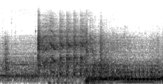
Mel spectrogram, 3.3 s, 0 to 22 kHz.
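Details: 2008 Toyota Hilux TRD 1GR-FE V6 during supercharger build, headers only with no exhaust and rear oxygen sensors out: cranks, fires quickly, settles into loud, raw but even idle; starts and runs fine.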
